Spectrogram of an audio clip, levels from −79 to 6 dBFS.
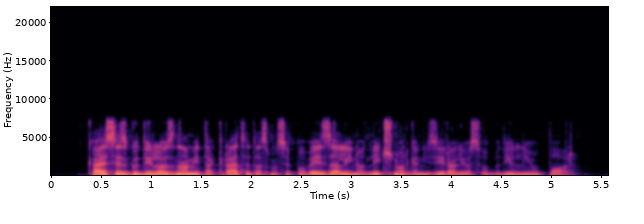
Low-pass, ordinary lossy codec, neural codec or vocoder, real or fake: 7.2 kHz; Opus, 32 kbps; none; real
